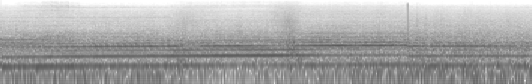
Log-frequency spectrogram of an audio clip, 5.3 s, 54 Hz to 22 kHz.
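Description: Kawasaki H2R motorcycle with a carbon tank and front rotor removed, its engine droning steadily at a constant pitch throughout, near and loud, with a faint brief click partway through; no talking.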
